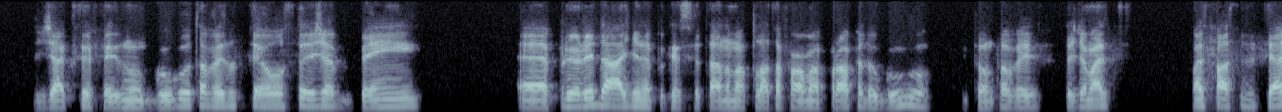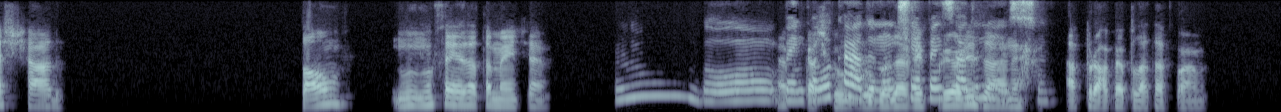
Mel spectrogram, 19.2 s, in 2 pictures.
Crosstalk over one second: present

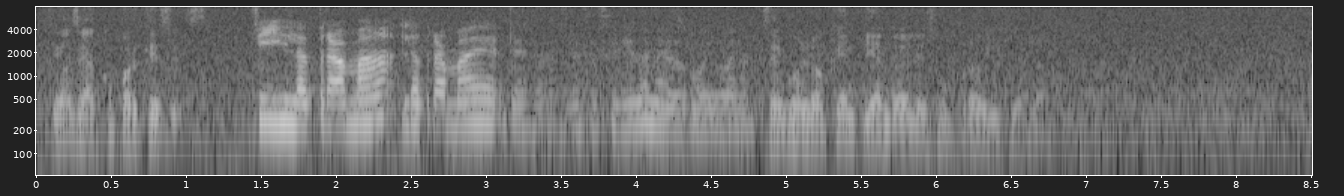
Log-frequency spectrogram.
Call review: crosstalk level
none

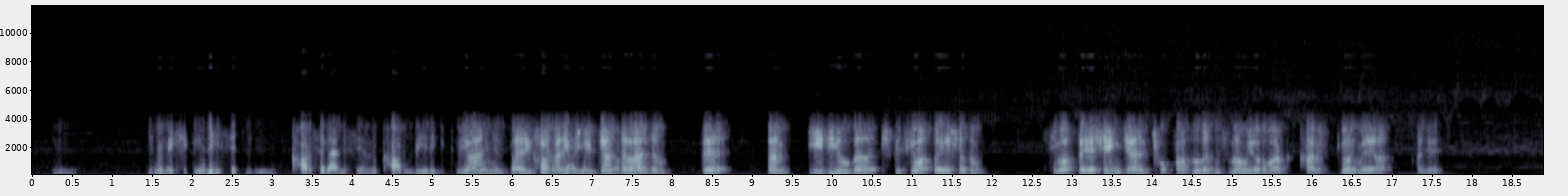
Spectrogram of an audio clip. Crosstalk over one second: present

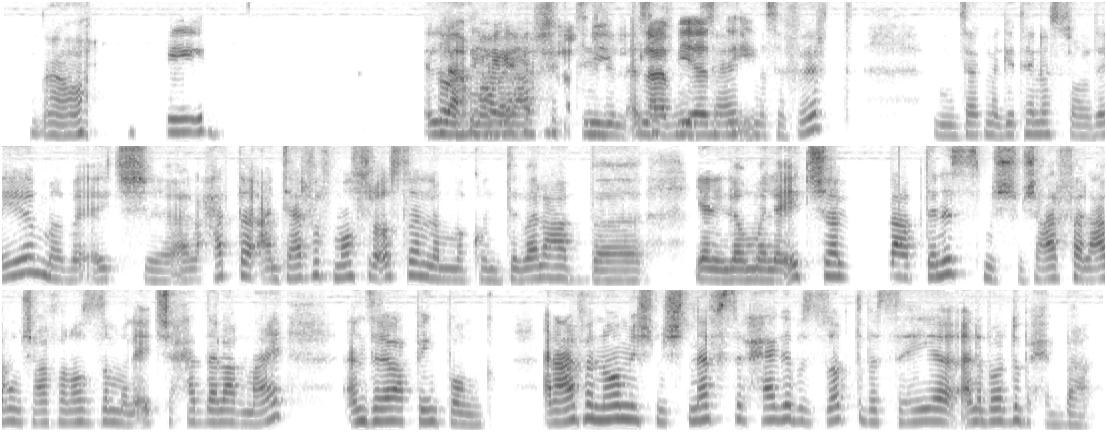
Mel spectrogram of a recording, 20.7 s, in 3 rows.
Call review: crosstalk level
present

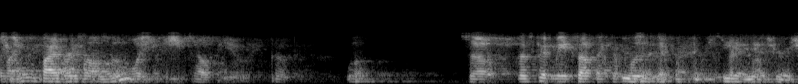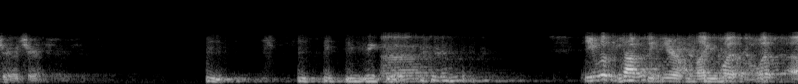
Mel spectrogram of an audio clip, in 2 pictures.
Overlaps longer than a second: present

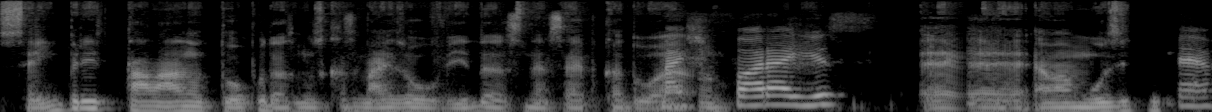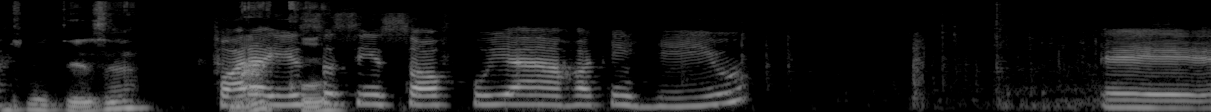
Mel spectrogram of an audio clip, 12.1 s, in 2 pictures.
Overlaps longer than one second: none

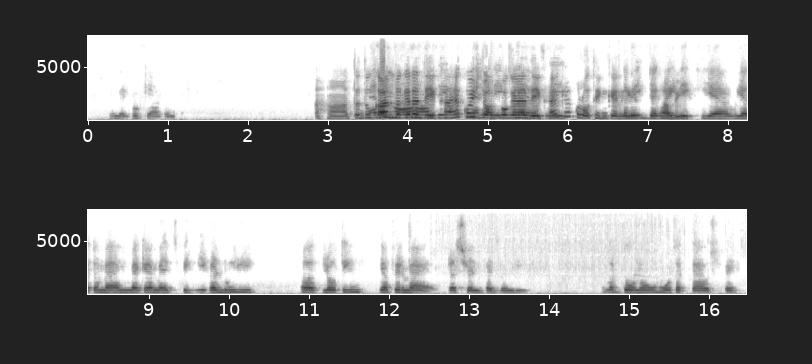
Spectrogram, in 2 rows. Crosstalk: present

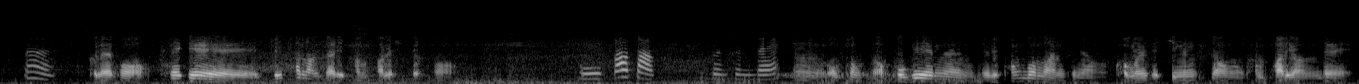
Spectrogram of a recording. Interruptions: none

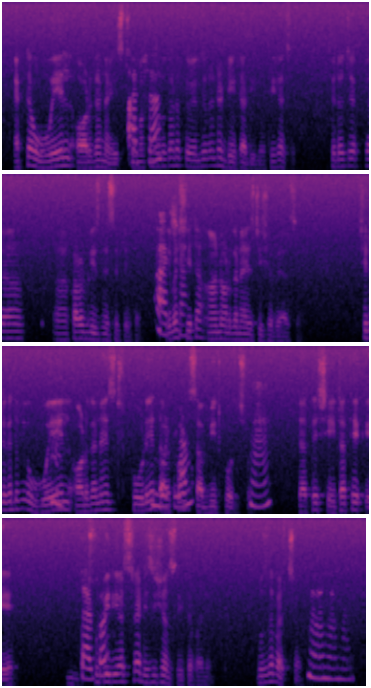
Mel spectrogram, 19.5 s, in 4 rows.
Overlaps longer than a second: none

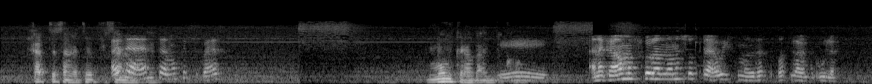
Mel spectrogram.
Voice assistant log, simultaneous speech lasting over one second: none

